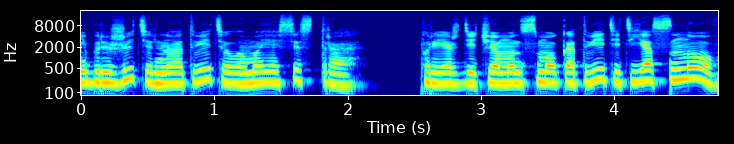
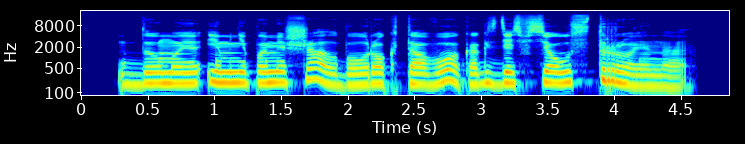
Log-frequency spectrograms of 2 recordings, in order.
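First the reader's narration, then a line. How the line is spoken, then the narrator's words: Growling. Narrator (Russian): прорычал Макс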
